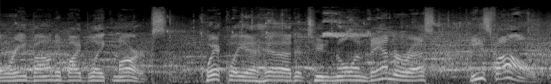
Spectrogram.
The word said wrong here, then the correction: Van Der Roost: I've been pronouncing his name wrong all night, and I apologize. Nolan Van Der Roost for 1-1.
